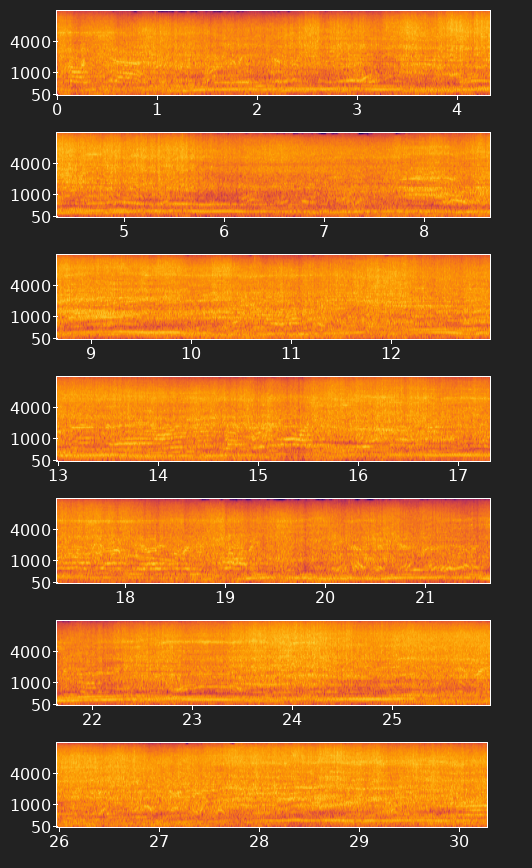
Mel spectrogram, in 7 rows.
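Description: A pack of AMCA modified race cars with V8 engines racing round a dirt oval, their engines rising and falling in pitch as they go through the turns.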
